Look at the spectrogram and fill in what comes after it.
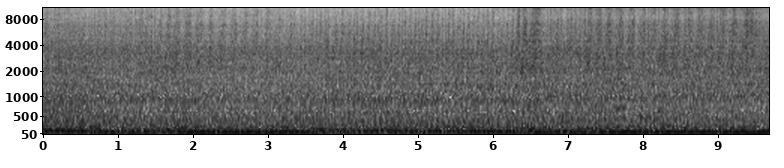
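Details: Ford 8N tractor that sputtered and stalled going uphill with a cheap replacement carburetor, idling after the carburetor was adjusted: a steady, even, smooth low idle with no misses or knocks; sounds good, not yet tested under load.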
